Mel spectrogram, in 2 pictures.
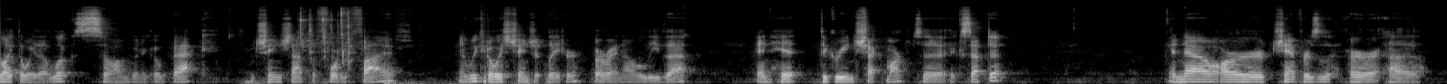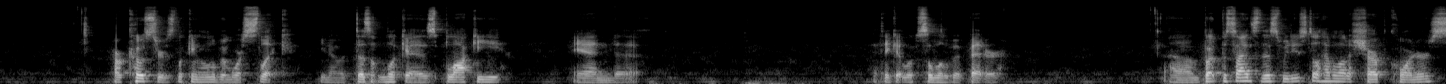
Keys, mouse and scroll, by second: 1.3 double click, 2.8-3.2 typing, 3.2 Return, 8.5-9.2 scroll up 1, 9.9 scroll down 1, 10.4 scroll up 1, 10.5 middle click, 26.5 scroll up 1, 27.0 scroll down 1.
